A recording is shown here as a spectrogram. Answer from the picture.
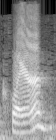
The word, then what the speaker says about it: Cler: My name is Jessica Claire. My last name is spelled C-L-E-R,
